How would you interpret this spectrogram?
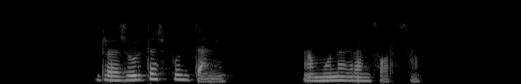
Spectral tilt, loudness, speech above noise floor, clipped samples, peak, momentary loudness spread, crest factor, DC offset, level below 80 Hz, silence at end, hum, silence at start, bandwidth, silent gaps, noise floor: -7.5 dB/octave; -37 LUFS; over 54 dB; under 0.1%; -20 dBFS; 18 LU; 20 dB; under 0.1%; -74 dBFS; 1 s; none; 0.95 s; 7.6 kHz; none; under -90 dBFS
